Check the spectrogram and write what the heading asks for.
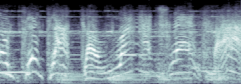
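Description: A cartoon duck voice squawking a rapid run of garbled, quacking syllables that rise and fall in pitch, over orchestral cartoon music.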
